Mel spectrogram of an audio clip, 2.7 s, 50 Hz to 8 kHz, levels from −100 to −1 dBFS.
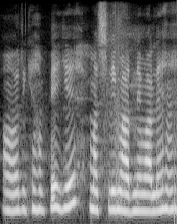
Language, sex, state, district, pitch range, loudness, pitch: Hindi, female, Chhattisgarh, Raipur, 230-250 Hz, -15 LUFS, 245 Hz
